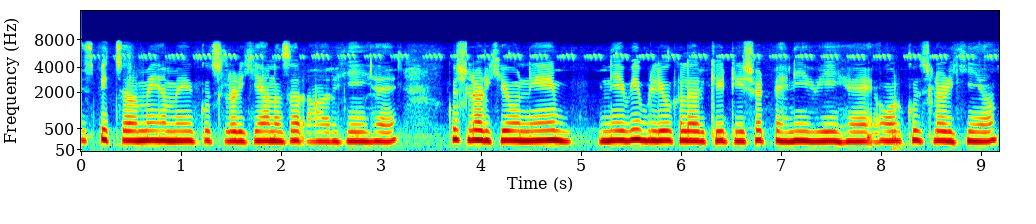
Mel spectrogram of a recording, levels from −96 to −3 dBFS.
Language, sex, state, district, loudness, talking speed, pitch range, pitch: Hindi, female, Chandigarh, Chandigarh, -12 LUFS, 165 wpm, 210-220 Hz, 215 Hz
